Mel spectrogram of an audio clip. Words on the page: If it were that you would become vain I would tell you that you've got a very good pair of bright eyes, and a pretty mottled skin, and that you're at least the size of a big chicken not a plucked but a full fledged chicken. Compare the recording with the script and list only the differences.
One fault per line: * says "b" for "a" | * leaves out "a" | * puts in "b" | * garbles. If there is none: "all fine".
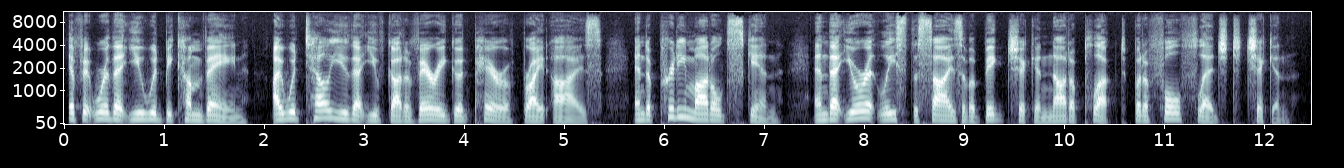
all fine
